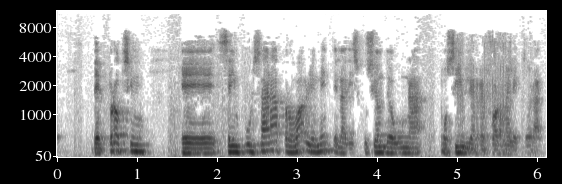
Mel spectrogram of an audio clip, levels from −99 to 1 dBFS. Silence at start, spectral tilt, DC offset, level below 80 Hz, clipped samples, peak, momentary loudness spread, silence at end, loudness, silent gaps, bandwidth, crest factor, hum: 0 s; -6.5 dB/octave; under 0.1%; -62 dBFS; under 0.1%; -8 dBFS; 10 LU; 0.05 s; -27 LUFS; none; 7.8 kHz; 18 dB; none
